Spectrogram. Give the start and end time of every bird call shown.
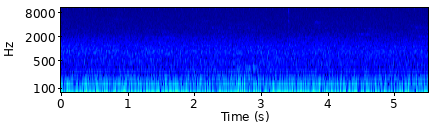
[3.00, 5.52] Gray Catbird (Dumetella carolinensis)

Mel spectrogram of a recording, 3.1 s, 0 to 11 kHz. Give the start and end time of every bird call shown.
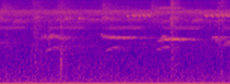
[0.00, 3.07] Dull-capped Attila (Attila bolivianus)
[0.00, 3.07] White-necked Thrush (Turdus albicollis)

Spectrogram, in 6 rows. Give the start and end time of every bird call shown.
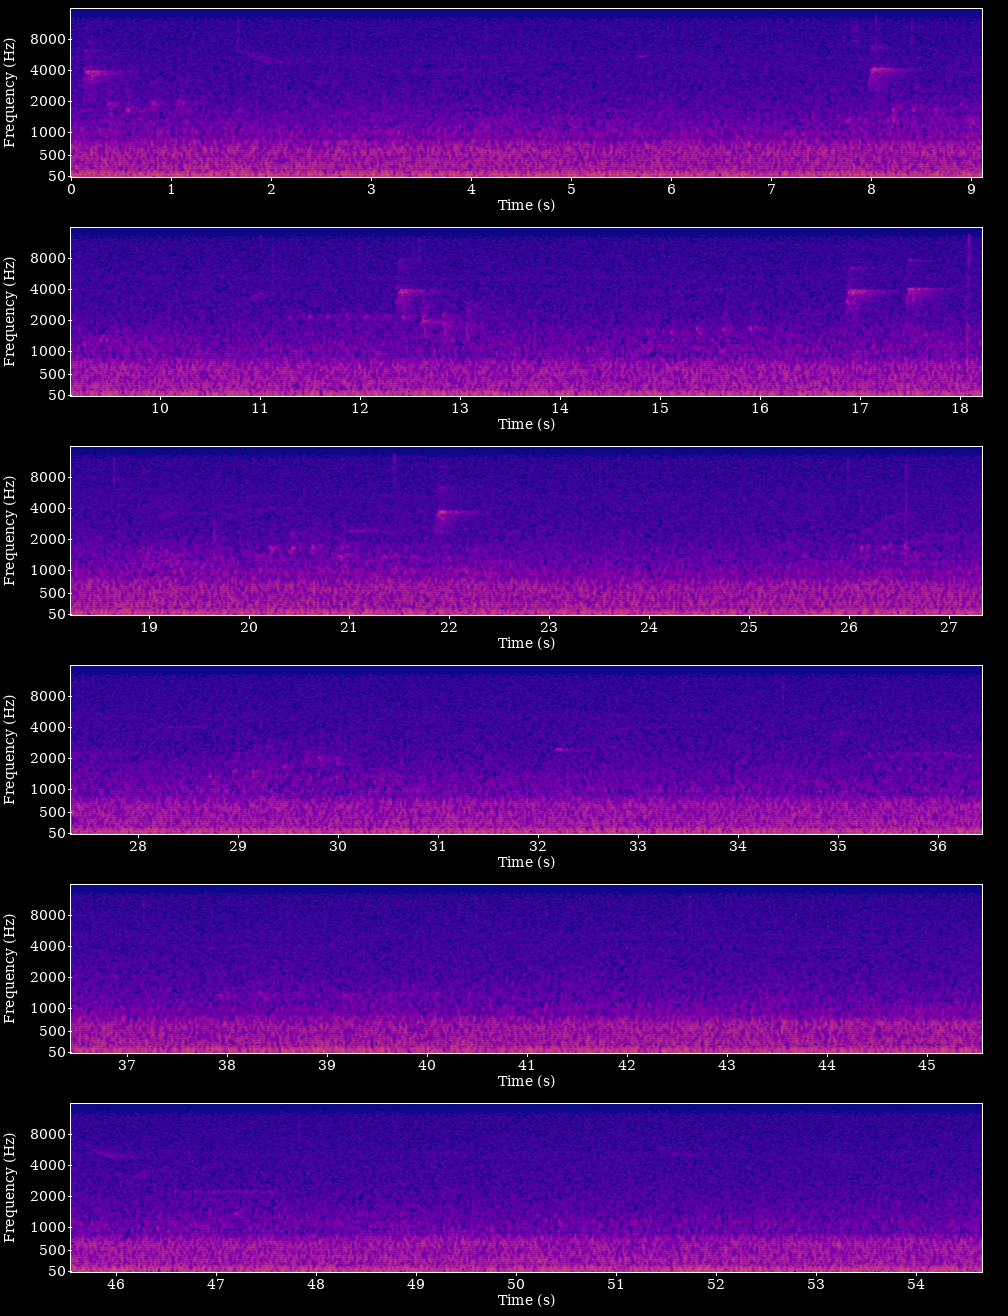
[0.00, 1.51] American Robin (Turdus migratorius)
[7.51, 32.31] American Robin (Turdus migratorius)
[11.21, 12.71] Northern Cardinal (Cardinalis cardinalis)
[37.61, 40.01] American Crow (Corvus brachyrhynchos)

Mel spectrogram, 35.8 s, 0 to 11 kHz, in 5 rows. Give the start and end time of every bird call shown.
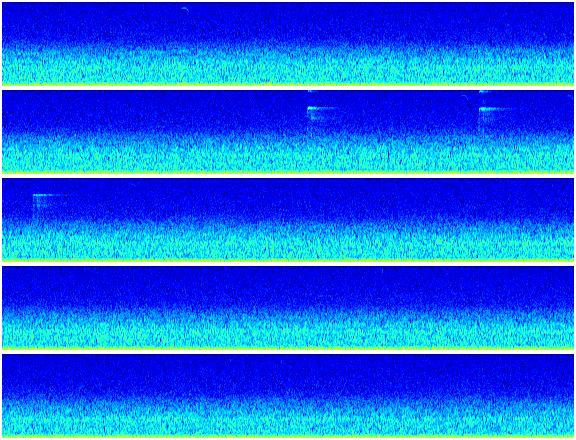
[10.89, 14.99] Hairy Woodpecker (Dryobates villosus)

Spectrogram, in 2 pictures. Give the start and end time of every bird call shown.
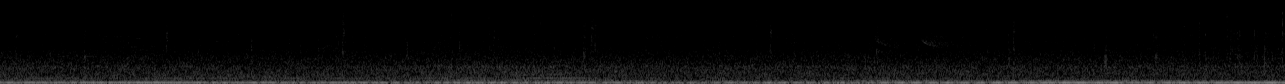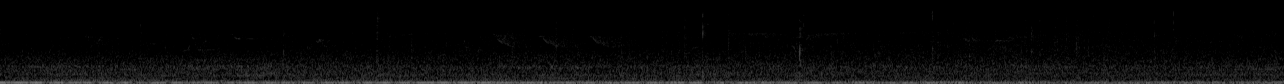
[8.37, 9.56] Tufted Titmouse (Baeolophus bicolor)
[13.37, 25.16] unidentified bird
[17.46, 19.16] Tufted Titmouse (Baeolophus bicolor)

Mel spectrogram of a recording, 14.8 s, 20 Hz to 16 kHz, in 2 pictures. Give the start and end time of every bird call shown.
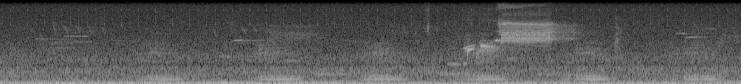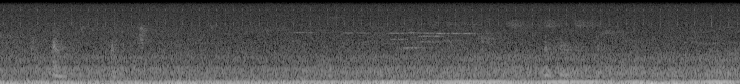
[0.10, 1.10] Wood Thrush (Hylocichla mustelina)
[4.40, 5.90] Red-winged Blackbird (Agelaius phoeniceus)
[6.60, 7.50] Wood Thrush (Hylocichla mustelina)
[10.50, 12.30] Song Sparrow (Melospiza melodia)

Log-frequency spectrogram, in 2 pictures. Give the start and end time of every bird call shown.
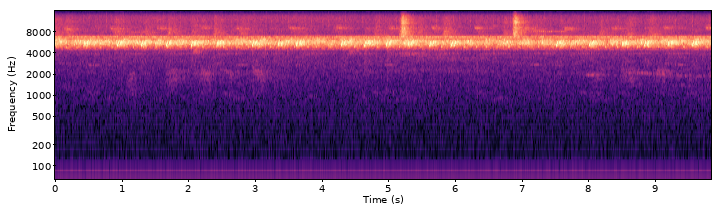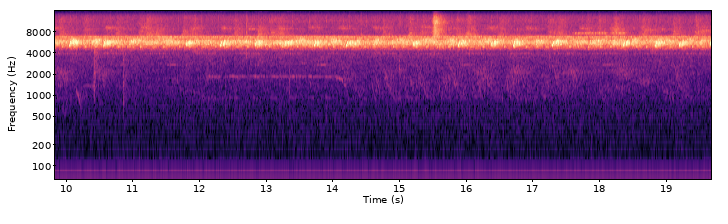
[0.00, 12.42] Purple-throated Fruitcrow (Querula purpurata)
[0.92, 3.42] Gray Antbird (Cercomacra cinerascens)
[7.72, 10.12] Black-faced Antthrush (Formicarius analis)
[8.02, 10.22] Gray Antbird (Cercomacra cinerascens)
[9.32, 10.92] Collared Trogon (Trogon collaris)
[11.92, 14.42] Plain-winged Antshrike (Thamnophilus schistaceus)
[12.72, 19.62] Thrush-like Wren (Campylorhynchus turdinus)
[15.82, 18.02] Gray Antbird (Cercomacra cinerascens)

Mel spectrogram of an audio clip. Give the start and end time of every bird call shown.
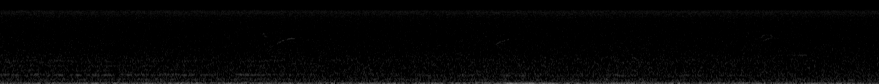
[2.63, 3.03] Hawaii Amakihi (Chlorodrepanis virens)
[7.53, 7.83] Hawaii Amakihi (Chlorodrepanis virens)

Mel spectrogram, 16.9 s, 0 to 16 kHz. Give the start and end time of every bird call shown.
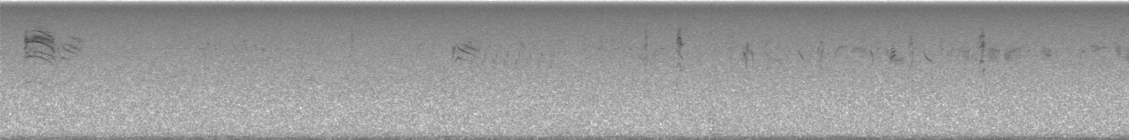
[0.33, 0.83] Hawaiian Hawk (Buteo solitarius)
[6.73, 7.13] Hawaii Amakihi (Chlorodrepanis virens)
[11.13, 11.33] House Finch (Haemorhous mexicanus)
[11.83, 16.94] Eurasian Skylark (Alauda arvensis)

